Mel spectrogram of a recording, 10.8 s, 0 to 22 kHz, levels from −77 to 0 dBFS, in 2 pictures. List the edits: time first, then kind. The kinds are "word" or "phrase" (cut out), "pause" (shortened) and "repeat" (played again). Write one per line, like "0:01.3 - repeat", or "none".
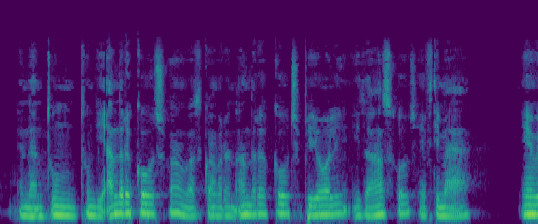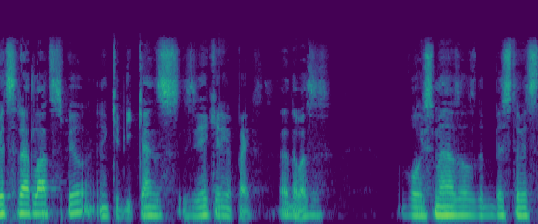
none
